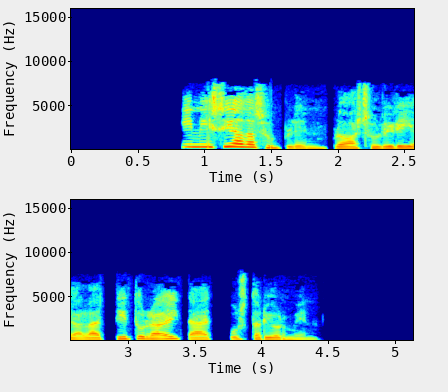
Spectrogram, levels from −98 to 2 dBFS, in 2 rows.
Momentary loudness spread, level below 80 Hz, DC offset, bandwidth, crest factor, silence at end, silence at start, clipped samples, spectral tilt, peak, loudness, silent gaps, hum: 13 LU; -64 dBFS; under 0.1%; 8 kHz; 20 dB; 0.7 s; 0.85 s; under 0.1%; -5 dB/octave; -6 dBFS; -24 LUFS; 2.84-2.91 s, 3.65-3.76 s; none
